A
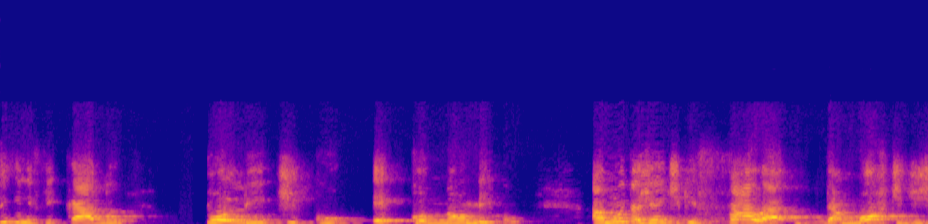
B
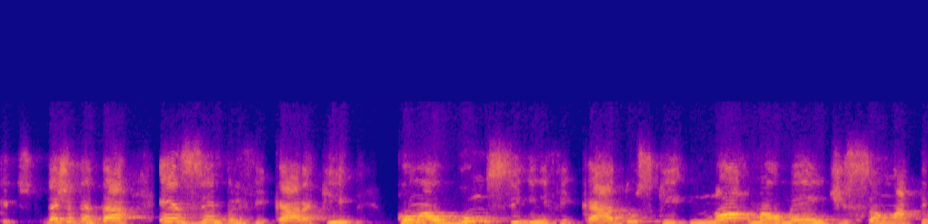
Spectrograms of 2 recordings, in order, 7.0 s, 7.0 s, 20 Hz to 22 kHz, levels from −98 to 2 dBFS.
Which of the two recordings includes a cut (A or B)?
B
